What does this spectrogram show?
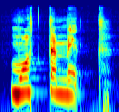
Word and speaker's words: معتمد: آپ کے اس میں معتمد۔ میم پر آپ کو یقیناً کچھ بیٹا آواز جو ہے وہ پیش کی ہے، آواز آ رہی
